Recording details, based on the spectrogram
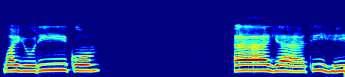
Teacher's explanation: کم کے اوپر غنہ نہیں کرنا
